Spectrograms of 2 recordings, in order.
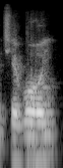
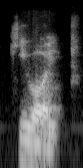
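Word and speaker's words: Che vuoi: Yo me sale decirlo así a lo bruto, a lo coloquial, el che voy, pero la pronunciación correcta, hasta donde tengo entendido, es ¿qué voy?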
